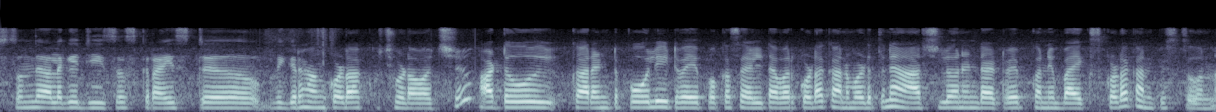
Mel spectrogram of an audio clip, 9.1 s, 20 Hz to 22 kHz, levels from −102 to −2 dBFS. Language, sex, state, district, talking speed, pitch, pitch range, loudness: Telugu, male, Telangana, Nalgonda, 165 wpm, 185 Hz, 185-195 Hz, -21 LUFS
